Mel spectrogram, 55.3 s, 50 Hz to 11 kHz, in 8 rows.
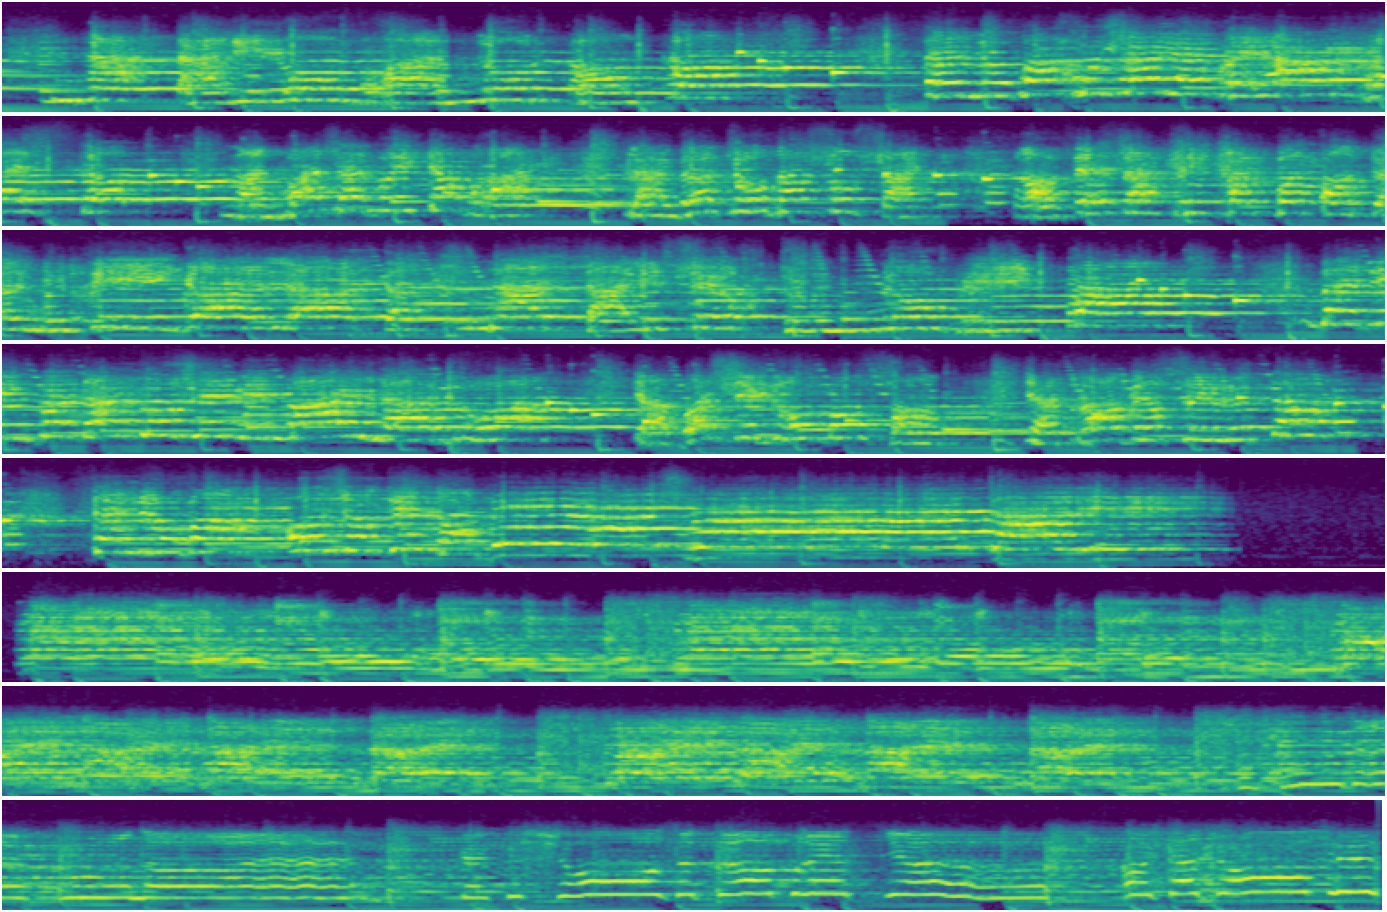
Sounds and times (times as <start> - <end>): Music: 0.0 - 34.0, 34.6 - 55.3.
